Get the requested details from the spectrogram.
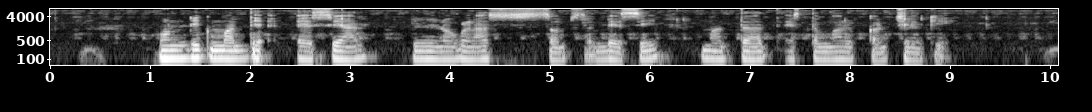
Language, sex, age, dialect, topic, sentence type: Magahi, male, 25-30, Northeastern/Surjapuri, banking, statement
